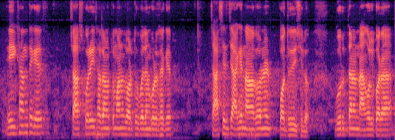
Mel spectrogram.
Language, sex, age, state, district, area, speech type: Bengali, male, 60+, West Bengal, Paschim Medinipur, rural, spontaneous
